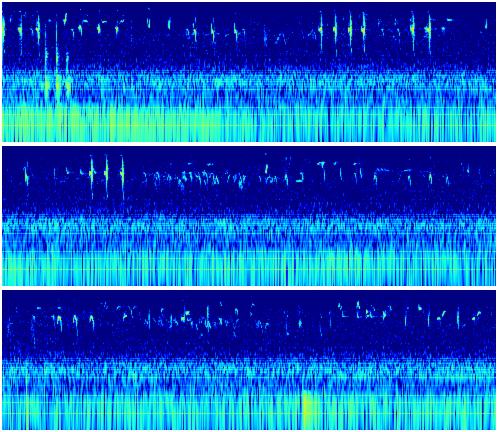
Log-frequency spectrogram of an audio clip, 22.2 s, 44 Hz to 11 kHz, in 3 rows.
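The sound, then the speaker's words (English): About three wild birds give short, high-pitched chirps, scattered irregularly with a few quick bursts of repeated calls, over a faint steady low hum. No one speaks. “There's still about 3 birds around.”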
